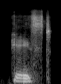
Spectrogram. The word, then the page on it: haste: Indian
